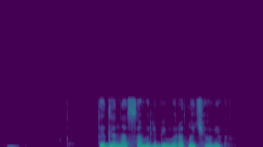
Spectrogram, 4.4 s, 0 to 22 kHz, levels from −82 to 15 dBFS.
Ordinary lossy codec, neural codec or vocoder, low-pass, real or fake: none; none; 7.2 kHz; real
